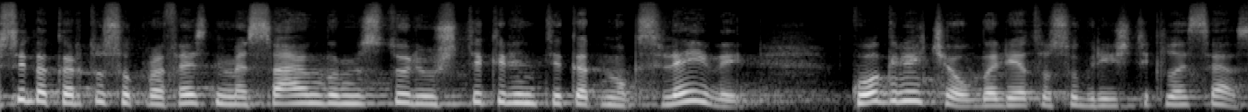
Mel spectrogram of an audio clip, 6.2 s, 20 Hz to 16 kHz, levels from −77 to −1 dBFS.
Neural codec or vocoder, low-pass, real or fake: autoencoder, 48 kHz, 32 numbers a frame, DAC-VAE, trained on Japanese speech; 14.4 kHz; fake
